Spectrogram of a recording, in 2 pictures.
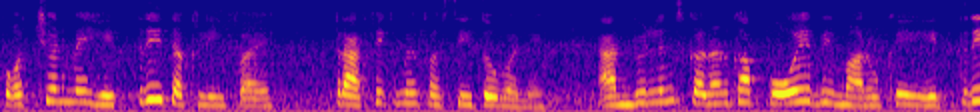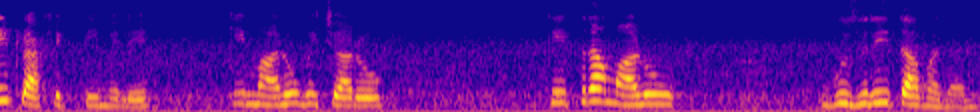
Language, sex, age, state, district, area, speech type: Sindhi, female, 45-60, Maharashtra, Mumbai Suburban, urban, spontaneous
